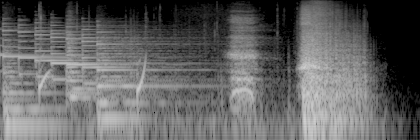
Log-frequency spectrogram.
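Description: Cartoon background music with comic sound effects, including two quick rising pitch slides. About three seconds in comes a loud breathy whoosh, and the sound then cuts to silence.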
